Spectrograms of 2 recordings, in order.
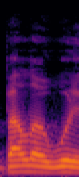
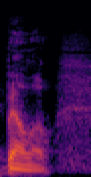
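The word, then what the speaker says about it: Belleau Wood: would oh there he goes he says but Bella would is pronounced like Bello and third Peleliu is pronounced like pay Li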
